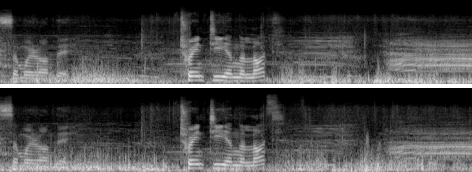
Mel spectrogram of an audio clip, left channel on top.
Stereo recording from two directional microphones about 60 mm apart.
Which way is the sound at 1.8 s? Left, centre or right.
Centre.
